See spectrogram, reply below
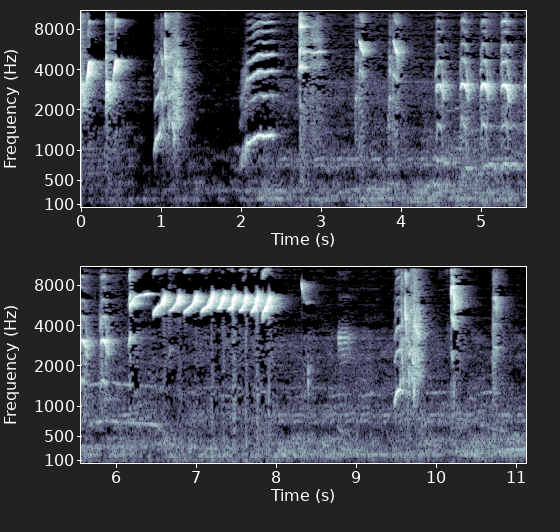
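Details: Sooty-headed bulbul singing with isian fill-ins, a lively jumble of sharp chips, downslurred whistles and a fast, even run of high piping notes, with steady quieter chirping throughout.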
